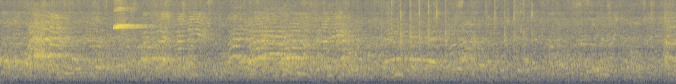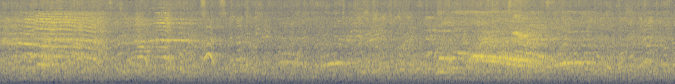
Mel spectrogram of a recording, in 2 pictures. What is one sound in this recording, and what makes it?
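A crowd in a large echoing hall chatters and calls out.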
